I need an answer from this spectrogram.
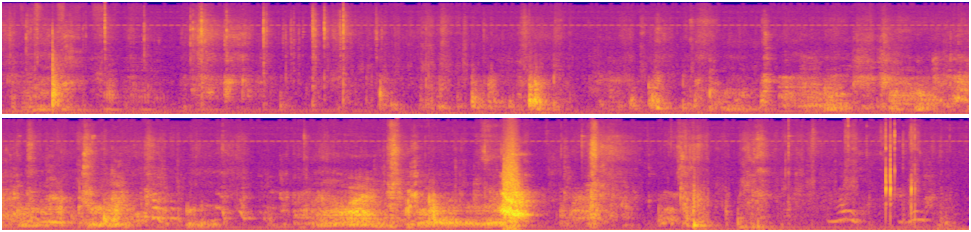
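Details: Greyhound playing with a Jack Russell indoors in a small room: irregular bursts of breathy panting, soft grumbling and short whimpering noises, with scuffling thumps, building to a loud burst near the end.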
